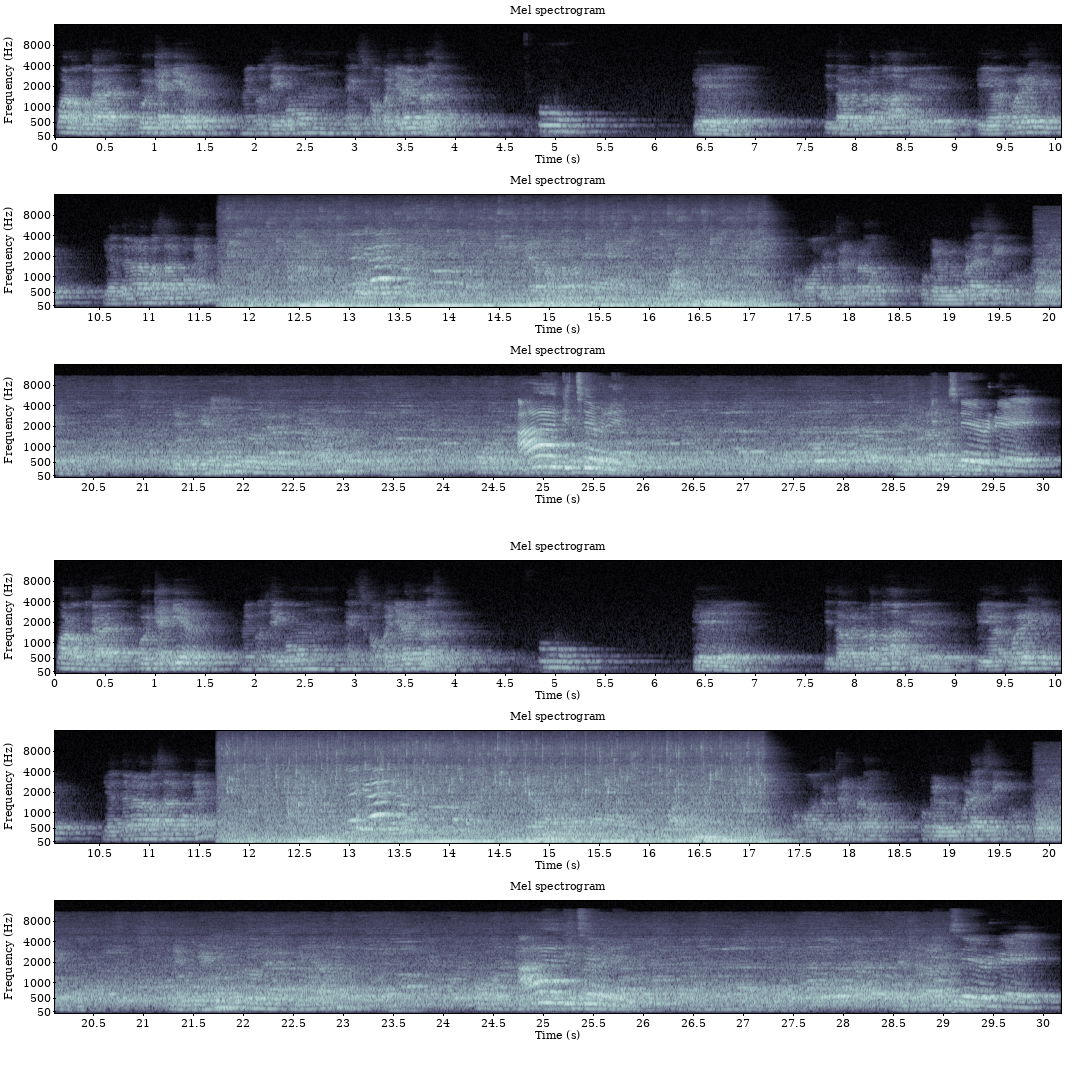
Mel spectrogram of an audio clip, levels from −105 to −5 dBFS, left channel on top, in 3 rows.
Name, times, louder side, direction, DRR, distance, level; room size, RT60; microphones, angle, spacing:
voice 1, 0.0-1.5 1.8-4.0 6.4-6.9 7.7-8.9 9.2-10.0 10.5-11.7 12.8-13.9 14.6-16.5 17.4-18.3 18.7-20.4 21.2-23.6 24.3-26.0 26.3-27.4 28.5-29.3, equal, 35° right, -10 dB, 1.2 m, -34 dB
voice 2, 4.8-5.2 21.7-22.0 24.7-25.9 28.9-29.9, left 3 dB, 65° left, 4 dB, 0.4 m, -26 dB
sound 1, 11.7-17.2, right 1 dB, 80° right, 0.5 m, -26 dB
sound 2, 19.8-29.1, equal, 5° left, 0.9 m, -33 dB
3.3 x 2.9 x 3.7 m, 1.3 s
head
